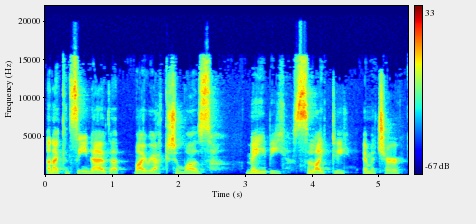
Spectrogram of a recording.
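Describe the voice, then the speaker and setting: A woman's voice: on the low side, steady tone, takes it slowly. A young woman acting in a radio drama as a hurt, resentful grown daughter, blunt and reproachful with her mother. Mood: conceding. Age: young adult.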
